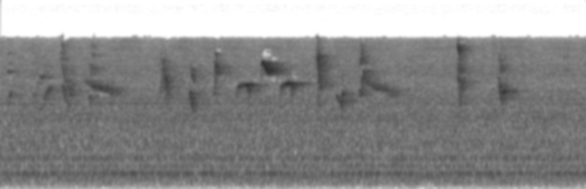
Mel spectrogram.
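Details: Mountain white-eye, a national first-place champion contest bird, singing in a lively gacor manner with teler and ropel styles: scattered high chirps and short down-slurred whistles over a steady low hum.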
